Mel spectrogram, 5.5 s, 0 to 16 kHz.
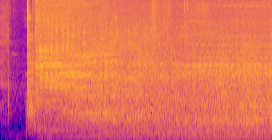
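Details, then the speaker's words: Air conditioning condenser unit during annual maintenance, restarted after a weak capacitor (should read 40) was replaced because it was acting weird; no more noise, steady even fan rush over low constant hum, no buzzing, running properly. "Alright, no more noise. That's good."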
